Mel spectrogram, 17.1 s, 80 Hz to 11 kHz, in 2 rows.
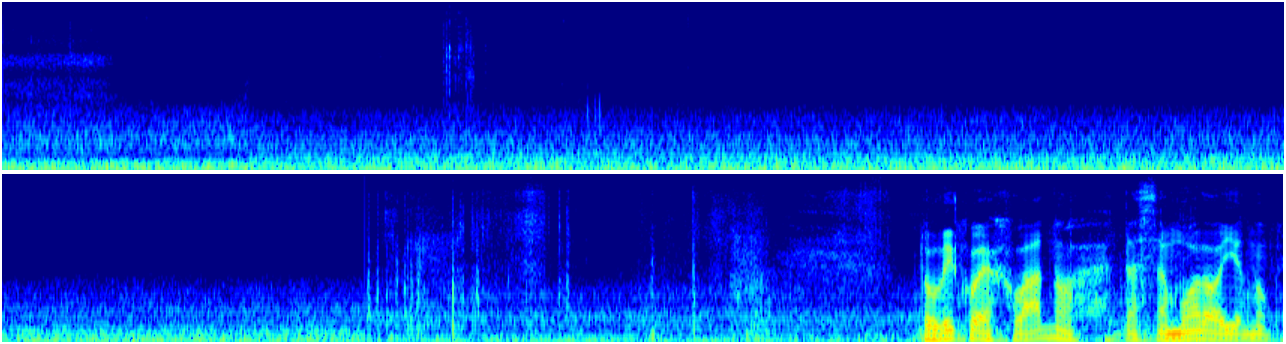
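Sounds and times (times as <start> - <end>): wind rumble on microphone: 0.0 - 17.0
footsteps crunching in snow: 11.0 - 14.5.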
